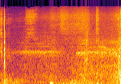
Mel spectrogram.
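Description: Quiet room tone with a faint thin steady whine and one soft, low thump about a second in.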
